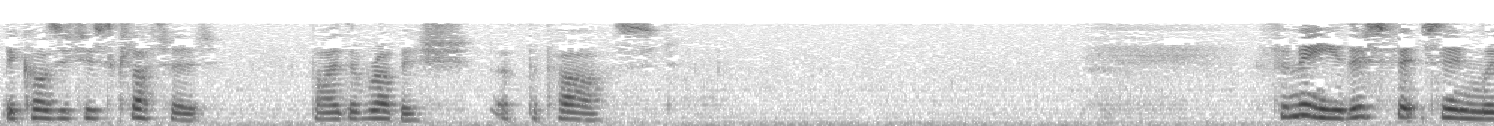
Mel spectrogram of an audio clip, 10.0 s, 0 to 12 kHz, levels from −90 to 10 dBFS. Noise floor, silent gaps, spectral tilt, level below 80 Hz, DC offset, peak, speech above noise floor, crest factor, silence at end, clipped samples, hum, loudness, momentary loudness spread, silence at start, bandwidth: -57 dBFS; none; -4 dB/octave; -60 dBFS; under 0.1%; -8 dBFS; 32 dB; 20 dB; 0 s; under 0.1%; none; -25 LUFS; 20 LU; 0.05 s; 6.6 kHz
